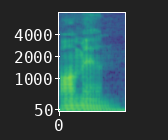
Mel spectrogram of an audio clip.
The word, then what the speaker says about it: Amen: It's composed of the letters Aleph, Mem, Nun, and has two syllables. Therefore, it is spoken exactly the same as the opening Ani, with each syllable receiving equal breath. Thus, Amen.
